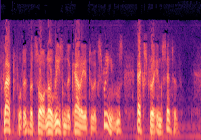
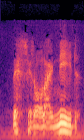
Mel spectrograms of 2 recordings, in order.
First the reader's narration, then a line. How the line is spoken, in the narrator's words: Jara muttered in exasperation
